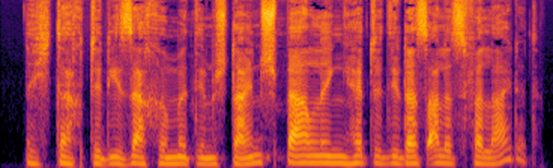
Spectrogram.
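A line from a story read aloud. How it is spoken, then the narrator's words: Plain. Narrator (German): sagte sie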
